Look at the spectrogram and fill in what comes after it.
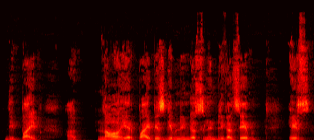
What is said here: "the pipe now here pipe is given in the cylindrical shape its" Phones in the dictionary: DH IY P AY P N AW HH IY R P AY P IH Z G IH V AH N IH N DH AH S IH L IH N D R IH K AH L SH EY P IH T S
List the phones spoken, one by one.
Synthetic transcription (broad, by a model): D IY P AY P N AW HH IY R P AY P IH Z G IH V AH N IH N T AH S IH L IH N D R IH K AH L S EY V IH T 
